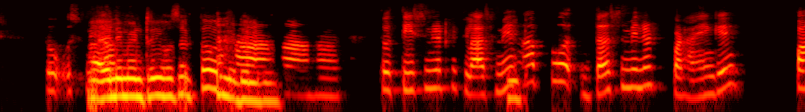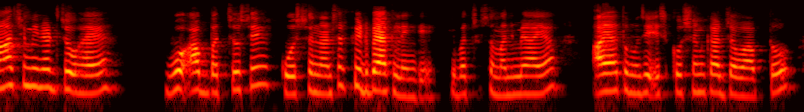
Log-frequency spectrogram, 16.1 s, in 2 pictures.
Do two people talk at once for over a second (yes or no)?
no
